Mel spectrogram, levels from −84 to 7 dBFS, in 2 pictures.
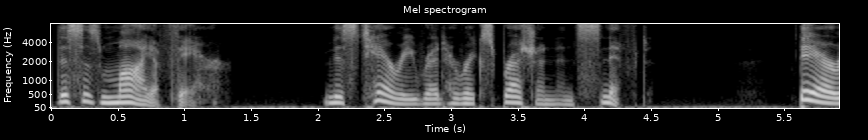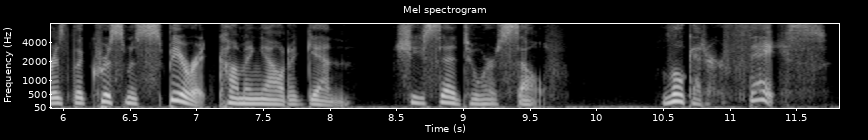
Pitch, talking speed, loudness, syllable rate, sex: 185 Hz, 135 wpm, -19 LUFS, 4.2 syllables/s, female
